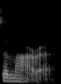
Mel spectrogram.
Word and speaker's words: Samara: i pronounce my name i pronounce it as samara like samara says okay mara f baby okay heavy on the ma mama so if you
